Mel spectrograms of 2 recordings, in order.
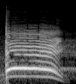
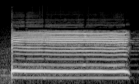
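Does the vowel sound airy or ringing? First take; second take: airy; ringing. First: The vowel is pushed out with a lot of air. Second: The vowel has a bright, resonant ring. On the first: The speaker calls it wrong. "that's pushing air" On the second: The speaker calls it right. "that's using ring"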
